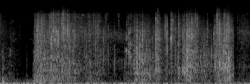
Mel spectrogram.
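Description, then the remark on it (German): Dry nettle straw stalks crackle and crinkle as they are handled, in several bursts of brittle rustling over a couple of seconds, with no talking. “Das ist also das Nesselstroh, das ist so ein Halm.”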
